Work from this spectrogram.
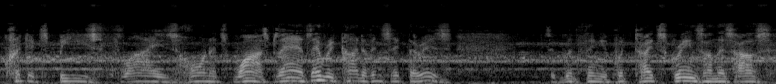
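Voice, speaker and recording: An actor playing a blunt, matter-of-fact helper in a 1940s radio drama. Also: male voice, medium pitch, measured pace, close to an everyday voice. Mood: tense. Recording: old radio recording with clear hiss.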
